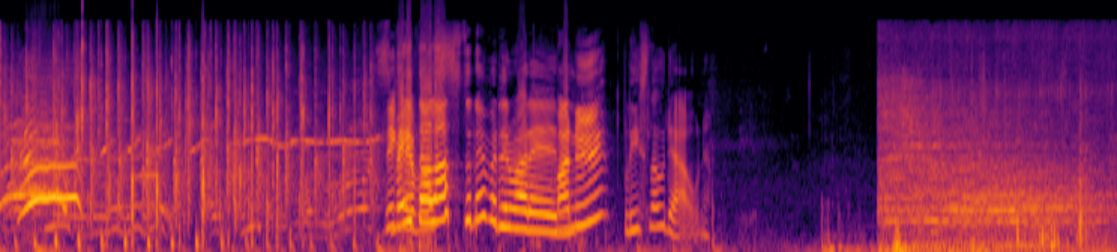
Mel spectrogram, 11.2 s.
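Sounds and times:
hand clapping: 0:00.0 - 0:04.2
speech: 0:03.9 - 0:07.2.

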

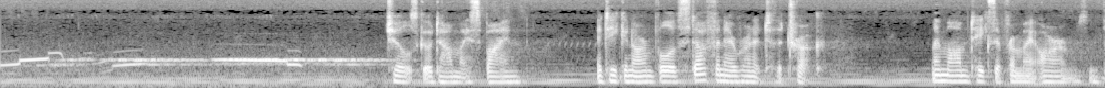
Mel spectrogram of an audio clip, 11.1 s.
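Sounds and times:
loon call: 0:00.0 - 0:04.4
low steady hum: 0:00.0 - 0:11.0
speech: 0:03.9 - 0:05.4, 0:06.0 - 0:08.3, 0:09.3 - 0:11.0.

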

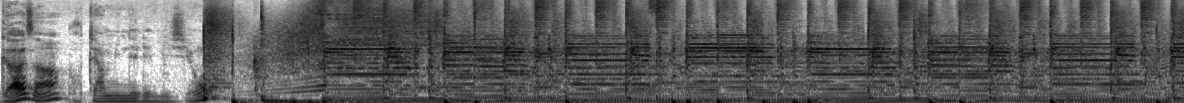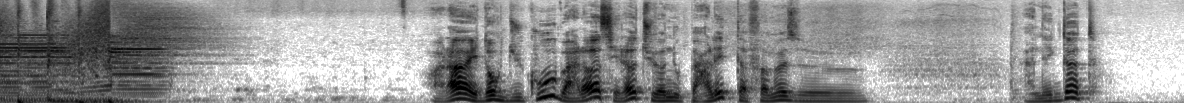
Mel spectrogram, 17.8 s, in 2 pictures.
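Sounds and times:
speech: 0:00.0 - 0:02.6, 0:12.2 - 0:15.5, 0:16.6 - 0:17.2
radio jingle music for the questions segment of an aviation show: 0:01.6 - 0:10.3.

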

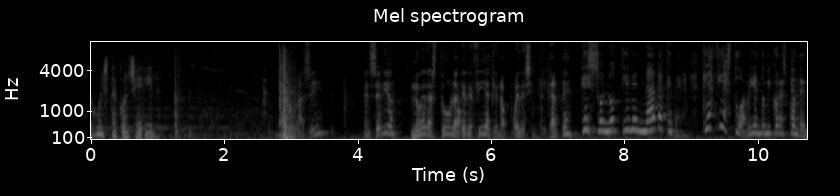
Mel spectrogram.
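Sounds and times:
speech: 0:00.0 - 0:01.4, 0:03.2 - 0:10.7
house door closing: 0:01.1 - 0:03.9.

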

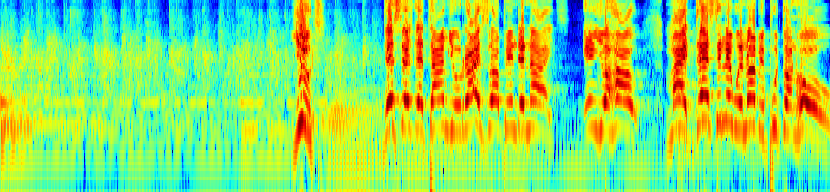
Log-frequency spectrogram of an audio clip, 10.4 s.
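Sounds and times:
audience clapping: 0:00.0 - 0:05.8
sustained held keyboard chord: 0:00.0 - 0:09.7
speech: 0:03.7 - 0:10.3.

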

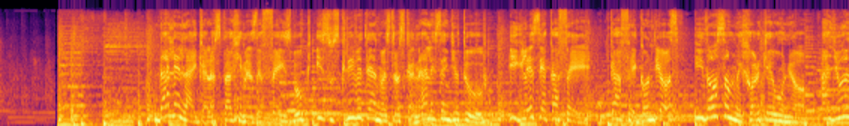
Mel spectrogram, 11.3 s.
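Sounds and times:
audience applause: 0:00.0 - 0:00.9
speech: 0:02.2 - 0:11.3.

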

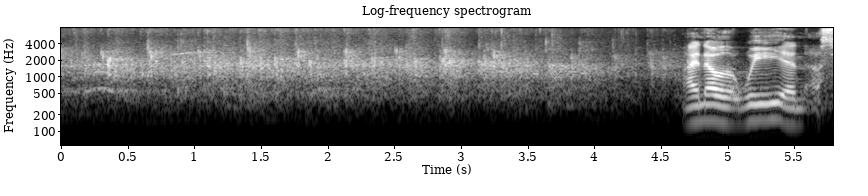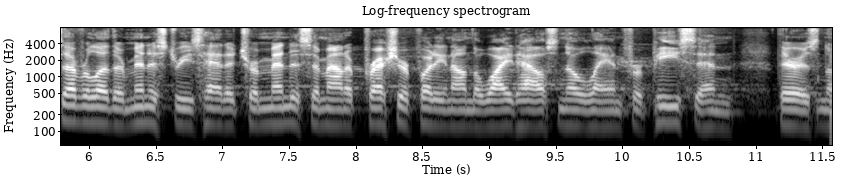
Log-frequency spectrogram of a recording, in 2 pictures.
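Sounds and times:
crowd clapping: 0:00.0 - 0:05.1
speech: 0:04.7 - 0:11.5.

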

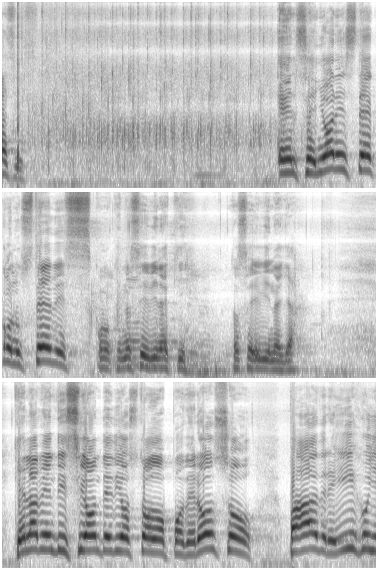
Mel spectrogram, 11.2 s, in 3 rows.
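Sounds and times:
speech: 0:00.0 - 0:00.4, 0:02.8 - 0:06.8, 0:07.6 - 0:11.2
crowd applauding: 0:00.0 - 0:03.8.

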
